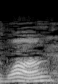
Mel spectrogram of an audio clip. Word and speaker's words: Wang: It is pronounced Wong, although it is spelled Wang.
